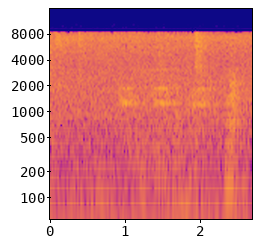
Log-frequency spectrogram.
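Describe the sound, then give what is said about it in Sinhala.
Crow cawing, a few faint caws heard over a steady background hiss. “අහුන ගමන් හිතන්න පුළුවන් අන්න කාක්කේ කෑ ගහ.”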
